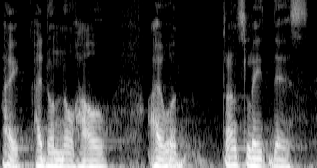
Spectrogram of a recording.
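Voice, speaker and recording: A man from the Philippines preaching a sermon as a pastor, earnest and slow, sometimes acting out pleading prayers. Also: medium pitch, little pitch movement, warm tone. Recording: long hall reverb.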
